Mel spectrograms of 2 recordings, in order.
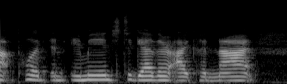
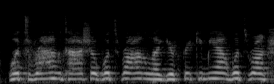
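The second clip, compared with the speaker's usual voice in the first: high, lightly acted worried questioning; retold alarmed brother; 6 semitones higher than usual. Brother on the phone to his crying sister, retold alarm. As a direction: imitate a worried brother, pitched up. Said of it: "he's all like".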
